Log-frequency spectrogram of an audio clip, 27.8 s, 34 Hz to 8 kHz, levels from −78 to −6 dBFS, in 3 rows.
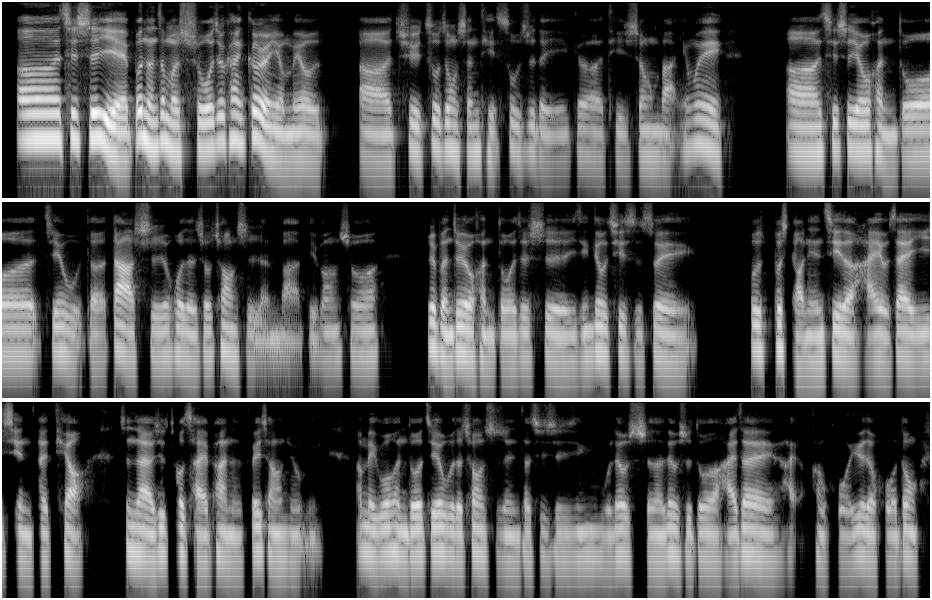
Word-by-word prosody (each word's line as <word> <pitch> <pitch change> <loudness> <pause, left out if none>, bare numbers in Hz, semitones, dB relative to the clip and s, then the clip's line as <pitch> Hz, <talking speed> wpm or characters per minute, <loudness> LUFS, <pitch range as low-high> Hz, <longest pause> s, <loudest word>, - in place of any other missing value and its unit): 呃， 180 0 +8
其 180 +1 +3
实 180 +2 +7
也 125 -9 +9
不 185 - +5
能 155 -6 +6
这 170 - +3
么 135 -5 +4
说， 135 +2 +3
就 165 +3 +2
看 170 0 +3
个 180 +2 +5
人 120 -5 +5
有 105 -2 +1
没 105 +1 -1
有， 105 -2 0 0.4
呃， 100 -2 -1
去 120 +6 -4
注 135 +4 -3
重 135 0 -1
身 125 -1 -5
体 120 -3 -8
素 130 +4 -6
质 125 +2 -8
的 105 -3 -6
一 95 +1 -10
个 110 0 -8
提 105 +1 -13
升 110 +2 -7
吧。 105 -1 -5
因 140 - -10
为， 140 -6 0 0.6
呃， 120 -1 +2
其 125 +2 -3
实 135 +1 0
有 130 -1 +4
很 120 -7 -3
多 115 +1 +2
街 120 0 -5
舞 110 -4 -3
的 100 - -6
大 125 -5 +4
师 110 +1 -4
或 110 +1 -1
者 100 -2 -1
说 110 +2 -4
创 120 -3 -3
始 105 -1 -9
人 90 - -8
吧， - - -9
比 - - -12
方 105 - -8
说 110 0 -6 0.4
日 145 - +3
本 115 -6 +2
就 120 - +2
有 110 -3 +4
很 100 -2 -4
多 100 0 -3
就 105 +1 -4
是 100 -2 -2
已 - - -6
经 105 +2 -5
60-70 110 -3 -3
岁 100 -2 -3 0.5
不 130 - 0
不 135 - +2
小 105 -8 -3
年 95 +1 -2
纪 105 +4 0
的， 105 -2 +3
还 95 +1 -2
有 100 -2 +1
在 105 +3 +2
一 100 +1 -2
线 105 -1 -3
在 105 -1 -3
跳， - - -1 0.3
甚 125 - -5
至 120 - +1
还 115 - +6
有 100 - +2
去 115 - -1
做 115 +1 -3
裁 100 -2 0
判 105 +1 -2
的 95 -1 -4
非 120 +5 -2
常 105 -3 -3
有 100 -1 -8
名。 - - -15 0.3
啊， 115 - -9
美 115 -2 0
国 115 +2 +1
很 115 -3 0
多 110 +1 +3
街 120 +2 0
舞 115 -2 +1
的 105 - +1
创 115 +2 -2
始 105 -1 -11
人， 95 -1 -5
都 100 - -7
其 105 +1 -7
实 105 0 -8
已 100 0 -8
经 105 +1 -6
50-60 105 0 -2
了、 100 -1 -2
60 110 0 -2
多 105 +1 -2
了， 100 - -2
还 100 +1 -2
在 110 -2 +1
还 105 +1 -11
很 95 -4 -9
活 95 -1 -10
跃 110 +3 -2
地 100 -2 0
活 100 0 -6
动， 105 +1 -3
110 Hz, 255 characters per minute, -22 LUFS, 100-120 Hz, 0.6 s, 也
